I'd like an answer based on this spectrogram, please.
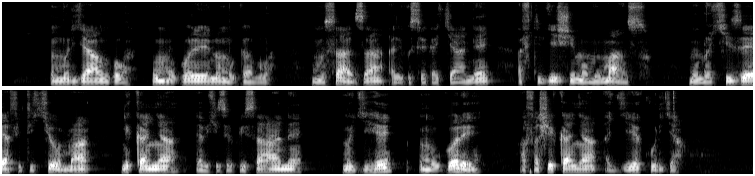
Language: Kinyarwanda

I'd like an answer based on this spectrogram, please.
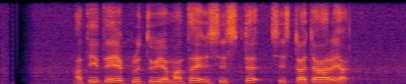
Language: Sinhala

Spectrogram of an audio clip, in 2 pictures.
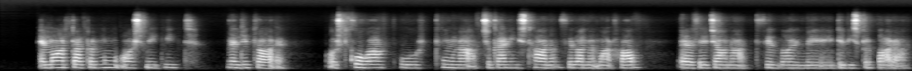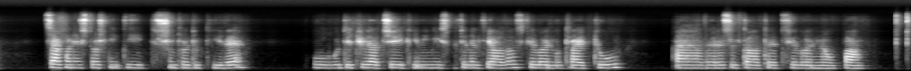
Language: Gheg Albanian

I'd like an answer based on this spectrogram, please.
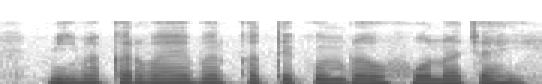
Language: Chhattisgarhi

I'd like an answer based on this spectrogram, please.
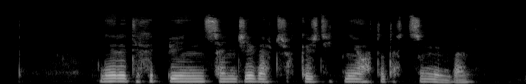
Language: Mongolian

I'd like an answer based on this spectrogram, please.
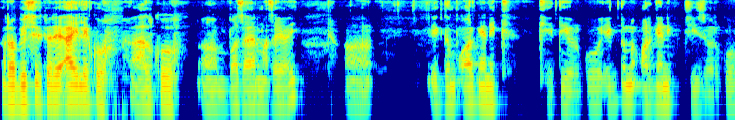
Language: Nepali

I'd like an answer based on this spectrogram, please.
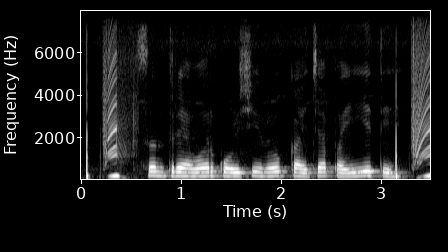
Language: Marathi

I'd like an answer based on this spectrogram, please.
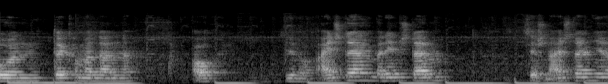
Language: German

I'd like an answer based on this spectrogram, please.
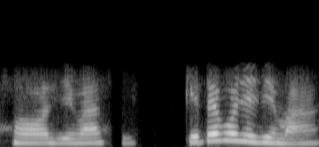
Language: Odia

